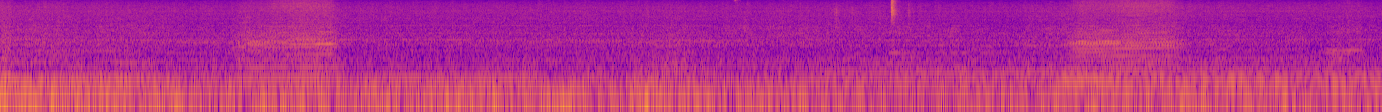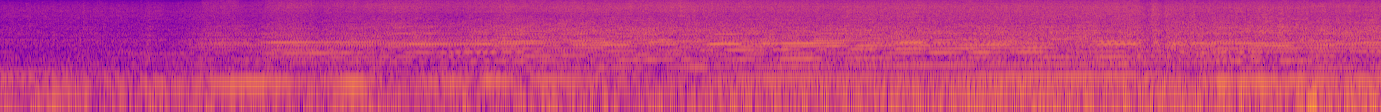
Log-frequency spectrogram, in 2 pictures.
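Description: Several Spec Miata race cars at Virginia International Raceway roar steadily for about twenty seconds, engine notes rising and falling through gear changes as they pass at close to moderate distance, with no talk over them.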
